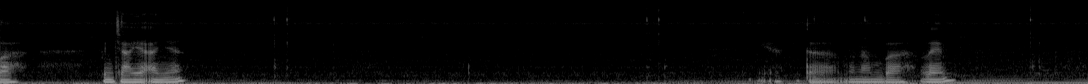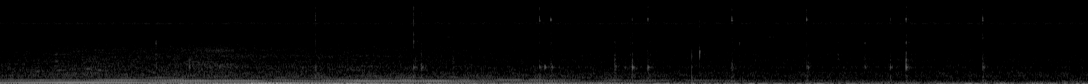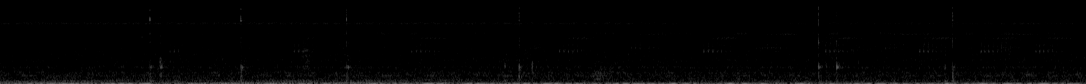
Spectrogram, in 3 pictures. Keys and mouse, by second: 8.6 click, 17.2-18.4 right drag, 21.7 click, 27.0-28.8 middle drag, 30.9 middle click.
